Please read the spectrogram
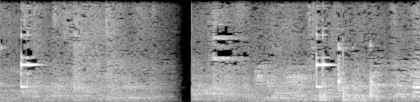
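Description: A glass tumbler knocked against a bar counter, giving sharp ringing clinks: once shortly after the start and a few more near three seconds in, over a steady bed of voices. The sound drops out completely for a moment just before the halfway mark.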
